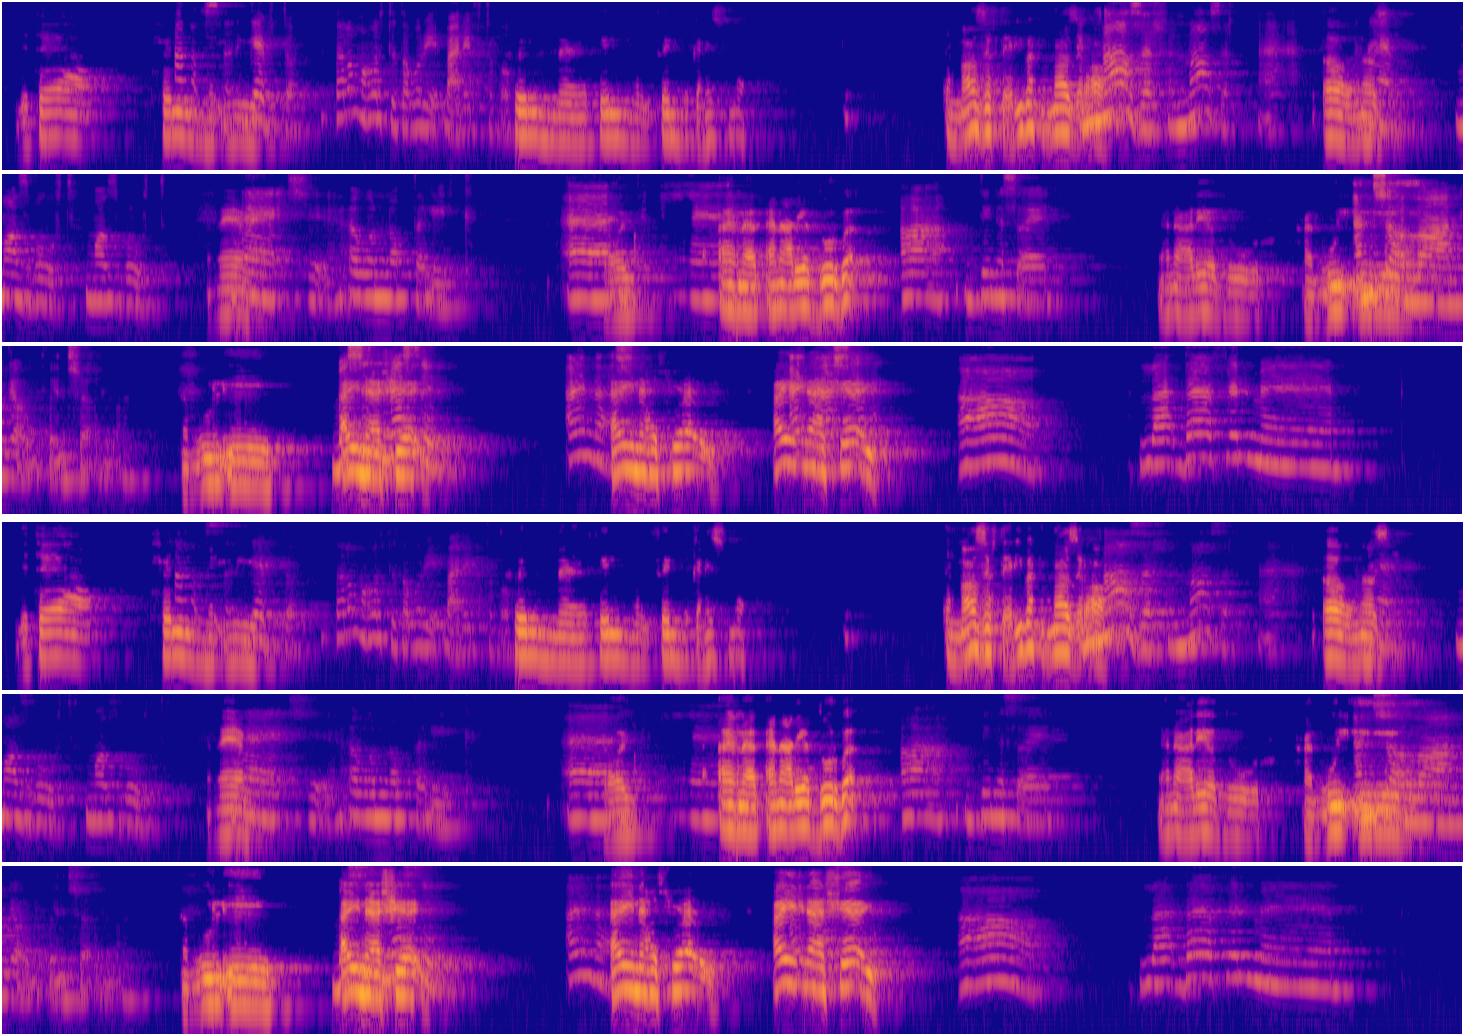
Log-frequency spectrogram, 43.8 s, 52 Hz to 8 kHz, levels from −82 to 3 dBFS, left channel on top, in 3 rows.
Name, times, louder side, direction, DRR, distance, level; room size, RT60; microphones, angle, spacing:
voice 1, 0.1-0.9 1.6-2.5 5.1-7.4 9.4-11.0 13.2-13.8 16.8-17.1 20.6-20.9 21.8-23.2 26.2-27.2 27.6-28.6 31.0-31.9 32.6-33.5 35.3-36.4 36.9-38.0, right 3 dB, 90° right, 1.1 m, -25 dB
voice 2, 1.7-3.0 3.3-5.2 9.8-9.9 10.7-12.9 13.5-14.0 14.5-16.1 17.0-19.3 20.2-22.0 23.6-25.2 28.1-30.6 31.0-31.2 32.5-33.8 34.8-35.5 37.1-38.0 38.8-39.7 40.6-42.7, left 3 dB, 55° left, 2.4 m, -36 dB
24.5 x 23.0 x 9.3 m
head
